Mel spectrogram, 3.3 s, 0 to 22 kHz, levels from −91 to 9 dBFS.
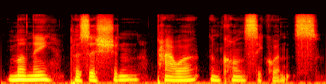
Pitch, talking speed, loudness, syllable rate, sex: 135 Hz, 90 wpm, -18 LUFS, 4.4 syllables/s, male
